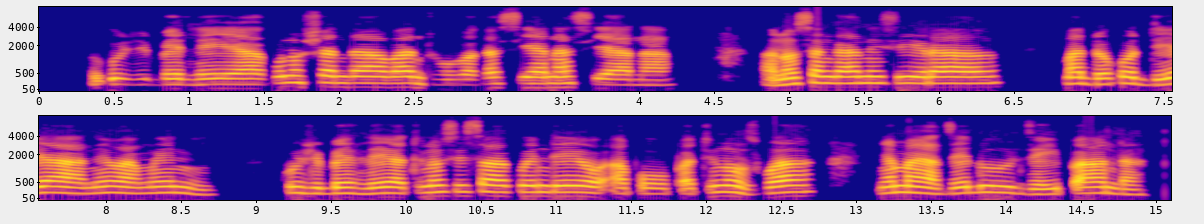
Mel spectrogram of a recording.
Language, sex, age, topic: Ndau, female, 36-49, health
